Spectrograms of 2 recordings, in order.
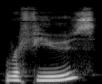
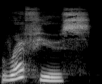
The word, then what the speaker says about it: refuse: in 1950 Polish Polish next we have refuse and refuse refuse is a verb meaning to say no or to reject something for example he refused to discuss the topic saying it was none of my business refuse is a noun meaning garbage or waste for example did you know that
